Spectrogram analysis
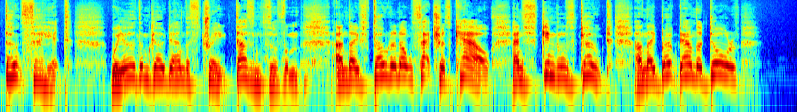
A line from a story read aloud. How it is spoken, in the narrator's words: said Weaver, his eyes full of pleading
